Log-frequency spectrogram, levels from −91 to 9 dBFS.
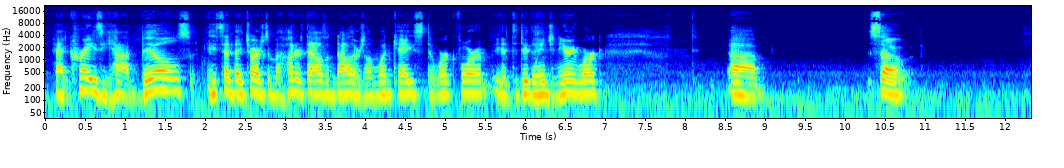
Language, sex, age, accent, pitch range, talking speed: English, male, 40-59, American, 125-155 Hz, 115 wpm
